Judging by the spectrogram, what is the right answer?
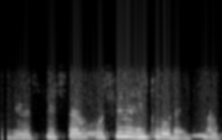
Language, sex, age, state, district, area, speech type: Hindi, male, 18-30, Bihar, Madhepura, rural, conversation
